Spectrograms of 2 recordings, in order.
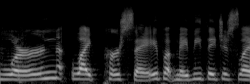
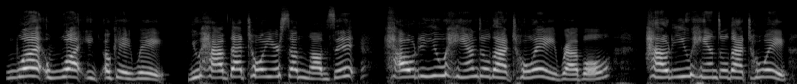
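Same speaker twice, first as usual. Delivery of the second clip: higher and louder, incredulous questions to a friend; excited disbelief; 6 semitones higher, 4 dB louder than usual. Retold or imitated. Asking Rebel about the screaming toy, excited and higher. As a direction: pepper her with amazed questions. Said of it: "And I'm like".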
